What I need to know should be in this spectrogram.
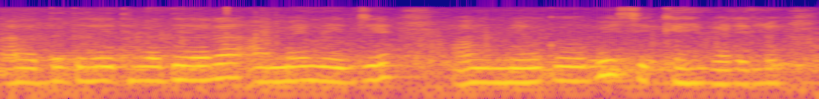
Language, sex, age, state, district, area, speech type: Odia, female, 30-45, Odisha, Sundergarh, urban, spontaneous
